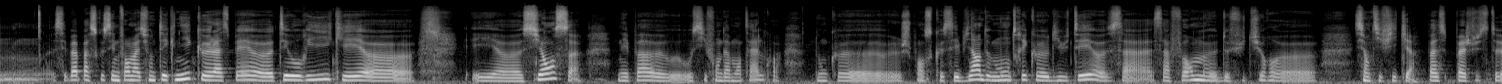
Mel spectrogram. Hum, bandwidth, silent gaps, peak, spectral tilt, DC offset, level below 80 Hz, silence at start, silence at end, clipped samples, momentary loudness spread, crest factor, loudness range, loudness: none; 17.5 kHz; none; -2 dBFS; -4.5 dB/octave; under 0.1%; -44 dBFS; 0 s; 0 s; under 0.1%; 12 LU; 18 dB; 6 LU; -19 LUFS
